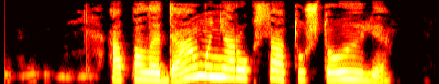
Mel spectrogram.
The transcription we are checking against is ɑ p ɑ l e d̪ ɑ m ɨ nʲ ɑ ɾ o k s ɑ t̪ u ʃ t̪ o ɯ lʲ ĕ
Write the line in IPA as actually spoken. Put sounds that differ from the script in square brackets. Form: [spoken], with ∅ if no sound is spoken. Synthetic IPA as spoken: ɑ p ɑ l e d̪ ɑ m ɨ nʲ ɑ ɾ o k s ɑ t̪ u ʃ t̪ o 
